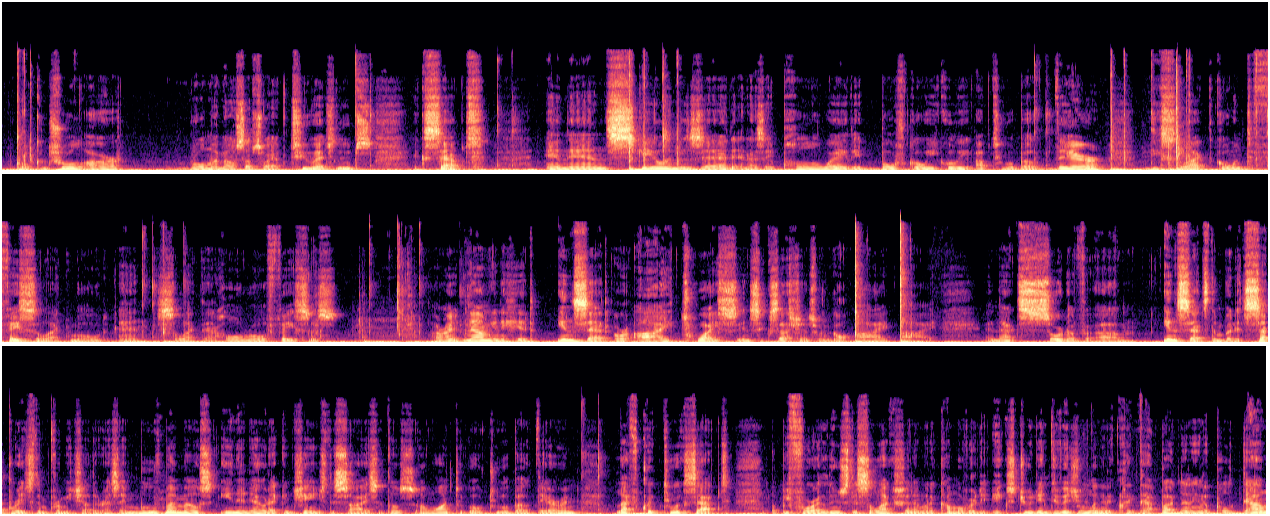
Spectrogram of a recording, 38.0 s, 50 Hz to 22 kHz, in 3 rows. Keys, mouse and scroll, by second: 0.1 ctrl+r, 6.2 s, 11.0 a, 11.7 ctrl+Tab, 21.2 i.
